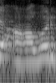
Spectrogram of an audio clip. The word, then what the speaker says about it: hour: क्यों, क्योंकि देखिए HOUR ये आवर की स्पेलिंग है, ठीक है, शुरुआत एच से हो रहा है यानी कि ये कॉन्सोनेंट वर्ड है, कॉन्सोनेंट साउंड नहीं है।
